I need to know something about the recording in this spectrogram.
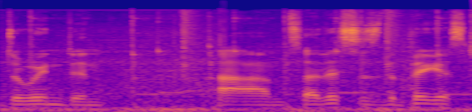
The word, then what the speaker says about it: Dunedin: in the wind and I thought it was called dune dune but I've been speaking to some locals and I think it's called the windin so this is the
